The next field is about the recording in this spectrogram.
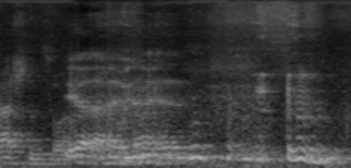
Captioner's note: laughter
